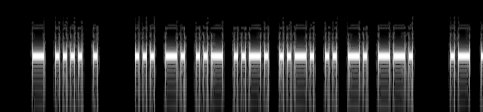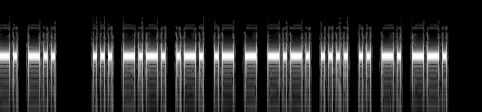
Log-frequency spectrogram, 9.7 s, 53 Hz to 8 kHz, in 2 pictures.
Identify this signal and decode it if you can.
Morse code, heard as a keyed tone, about 32 wpm, 650 Hz. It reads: THE SNUFFING AND SCRATCHING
